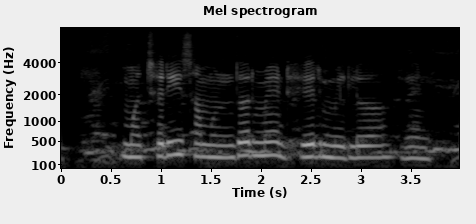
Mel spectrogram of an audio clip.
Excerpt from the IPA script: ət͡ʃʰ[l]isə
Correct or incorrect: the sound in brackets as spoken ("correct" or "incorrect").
incorrect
